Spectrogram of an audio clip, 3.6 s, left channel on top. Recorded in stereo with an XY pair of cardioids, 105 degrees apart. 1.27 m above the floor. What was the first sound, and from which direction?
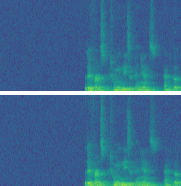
A man speaking, 30° right.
